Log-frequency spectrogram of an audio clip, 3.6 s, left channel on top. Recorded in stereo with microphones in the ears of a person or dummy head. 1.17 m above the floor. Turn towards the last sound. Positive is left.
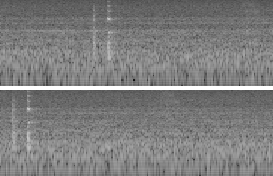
No sound to turn to.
